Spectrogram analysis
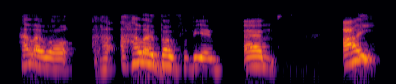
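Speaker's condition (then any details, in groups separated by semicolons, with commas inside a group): Cerebral palsy; lifelong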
